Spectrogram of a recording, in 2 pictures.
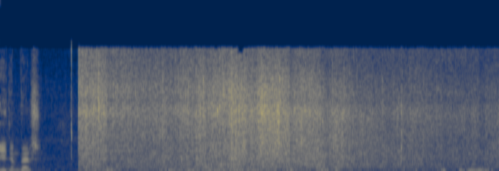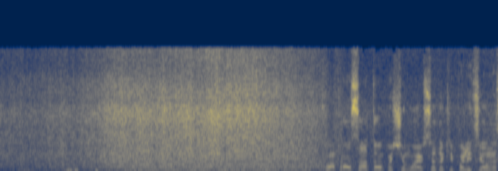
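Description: Sea waves wash and splash over rocks.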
